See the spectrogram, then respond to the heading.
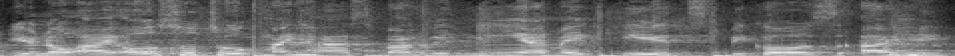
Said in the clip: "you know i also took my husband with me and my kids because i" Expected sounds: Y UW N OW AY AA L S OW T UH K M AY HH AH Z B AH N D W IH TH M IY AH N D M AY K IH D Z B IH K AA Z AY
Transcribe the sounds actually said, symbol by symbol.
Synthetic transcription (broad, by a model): Y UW N OW AY AA L S OW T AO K M AY HH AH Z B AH N D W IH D M IY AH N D M AY K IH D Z B IH K AA Z AY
